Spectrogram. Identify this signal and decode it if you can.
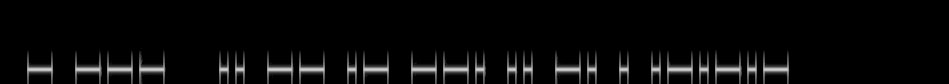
Morse code, heard as a keyed tone, about 15 wpm, 700 Hz. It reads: TO IMAGINE.
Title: Sentences from Top 1400 Words 15wpm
